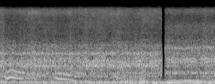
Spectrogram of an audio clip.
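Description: Electric feed mixer running steadily with a loud low hum while it blends a batch of corn-based pig feed. A short voice is heard near the start, and a single sharp click comes near the end.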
